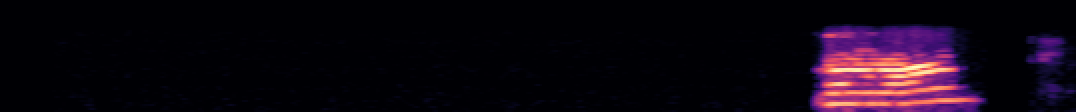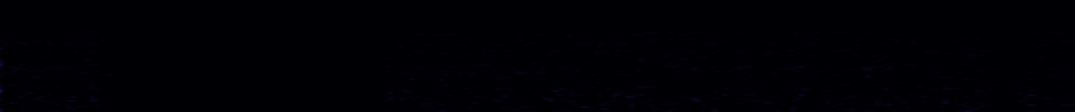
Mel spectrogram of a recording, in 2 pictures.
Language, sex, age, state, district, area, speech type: Dogri, female, 30-45, Jammu and Kashmir, Udhampur, rural, conversation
